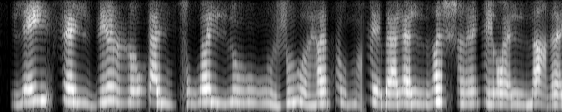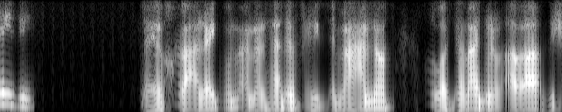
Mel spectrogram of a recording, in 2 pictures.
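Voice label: twelp 300 Arabic, vocoders lowrate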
